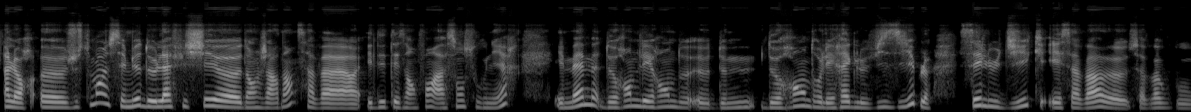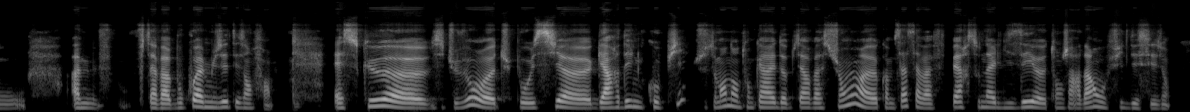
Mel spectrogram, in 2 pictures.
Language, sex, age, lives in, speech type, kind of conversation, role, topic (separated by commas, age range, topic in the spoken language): French, female, 25-29, France, read, expert-assistant, expert, Comment apprendre concrètement à cultiver de façon plus respectueuse de l’environnement ?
